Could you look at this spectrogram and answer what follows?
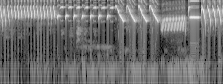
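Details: Shrill, sustained canary song meant for tutoring other songbirds: a fast even trill, then clipped repeated whistles, swooping descending notes, a lower buzzy rattle and a final run of rapid sweeps, all delivered without a break.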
